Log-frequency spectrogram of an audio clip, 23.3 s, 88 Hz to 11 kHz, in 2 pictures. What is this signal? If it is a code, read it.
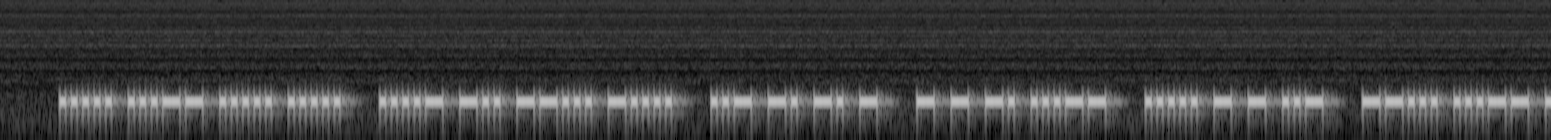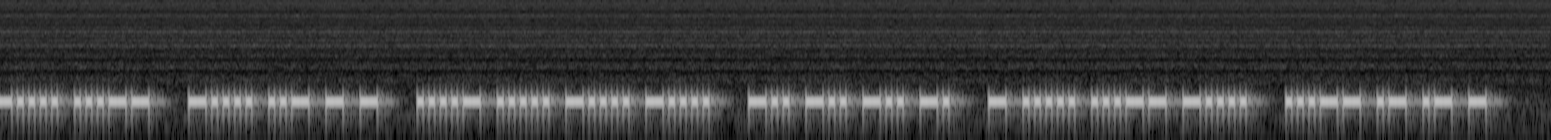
Morse code (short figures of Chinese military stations), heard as a keyed tone, machine-sent, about 28 wpm, 340 Hz, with room echo. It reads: 5355 4876 2990 0093 5002 7363 6200 4566 8889 0536 3110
